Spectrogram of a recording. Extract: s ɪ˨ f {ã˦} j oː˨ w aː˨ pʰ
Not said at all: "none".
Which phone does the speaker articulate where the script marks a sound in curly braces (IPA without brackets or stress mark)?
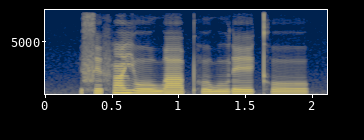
ã˦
